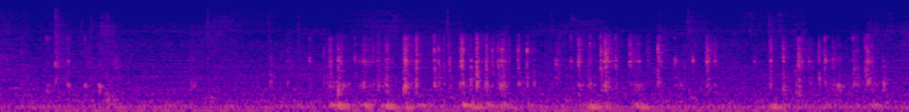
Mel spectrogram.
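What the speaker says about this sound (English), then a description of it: "I love how I'm typing to answer this question in the chat when I can just use voice" Computer keyboard typing clatters in quick, irregular bursts of key presses, close and moderately loud, with no talking.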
